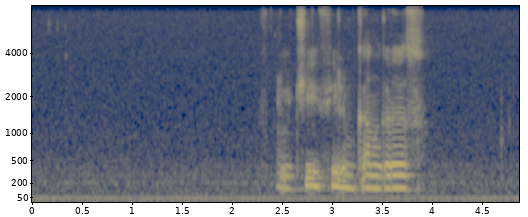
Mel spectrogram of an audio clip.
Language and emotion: Russian, neutral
